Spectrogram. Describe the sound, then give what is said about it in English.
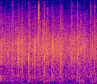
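An audience at a church gathering applauds: many hands clap in a fast, dense patter that stays loud and steady from start to finish. “Would you give them a round of applause as well?”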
